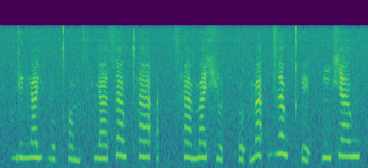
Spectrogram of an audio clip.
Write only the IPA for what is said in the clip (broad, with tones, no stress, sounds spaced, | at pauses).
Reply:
ɡ e˧ ŋ a˧ j b o˨˩ kʰ ɔ˨˩ m t͡sʰ j a˧ s a˥˧ w t̪ʰ a˦ ʔ | t͡sʰ a˥˧ m a˦ ɕ o˨ t̚ h o˨ ʔ m a˦ ʔ d͡z a˥˧ w kʰ e˨ ʔ k ĩ˧ ɕ a˦ w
